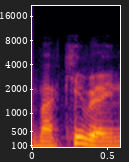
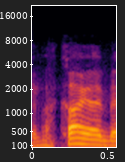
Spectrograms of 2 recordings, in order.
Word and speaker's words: מכירי: which is pretty clear that they're reading it Makire, not Makari. So that is mashma, the way to pronounce it would be Makire, not Makare.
